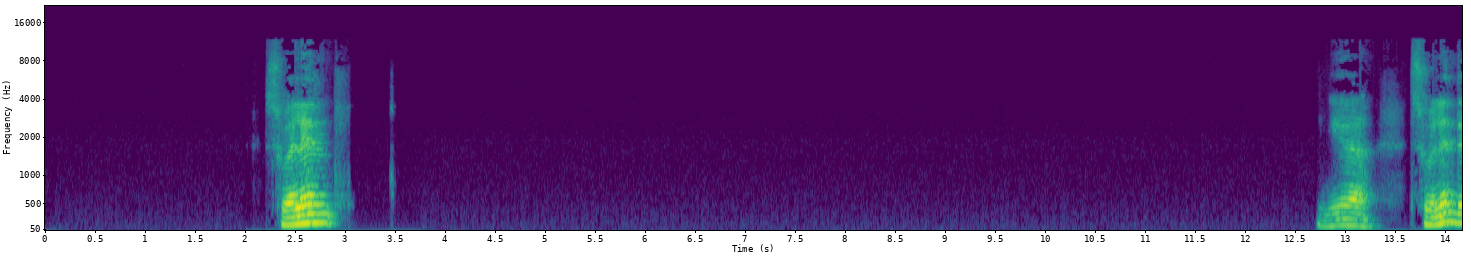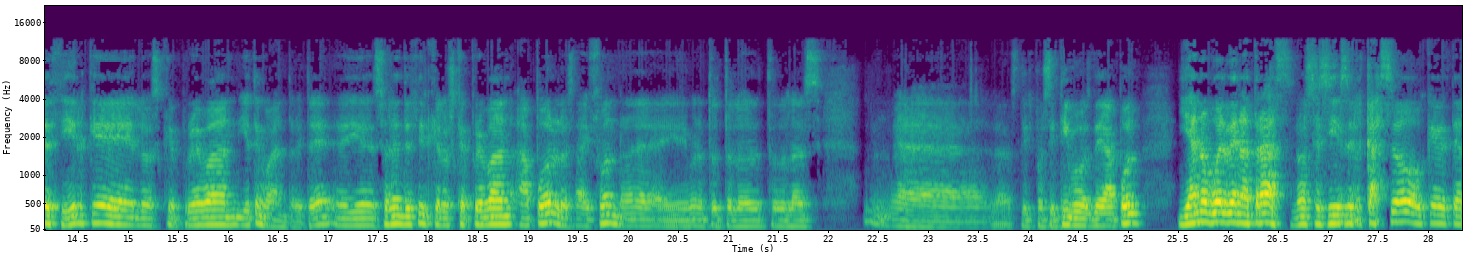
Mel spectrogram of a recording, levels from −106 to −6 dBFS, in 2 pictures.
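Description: No technical faults can be heard anywhere in this speech recording, and the signal holds steady throughout without any disturbance to the sound.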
